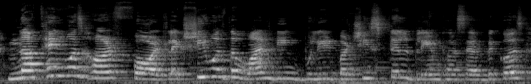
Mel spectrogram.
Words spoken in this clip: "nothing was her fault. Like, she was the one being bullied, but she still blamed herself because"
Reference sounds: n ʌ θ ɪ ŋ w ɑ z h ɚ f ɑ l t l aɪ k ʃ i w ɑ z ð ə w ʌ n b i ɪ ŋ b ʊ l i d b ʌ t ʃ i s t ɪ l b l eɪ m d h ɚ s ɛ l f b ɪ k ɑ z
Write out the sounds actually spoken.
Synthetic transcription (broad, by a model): n ʌ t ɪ ŋ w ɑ z h ɚ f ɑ t l aɪ k ʃ i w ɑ z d ə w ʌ n b i ɪ ŋ b ʊ l i d b ʌ t ʃ i s t ɪ l b l eɪ m d h ɚ s ɛ l f b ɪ k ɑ z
